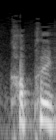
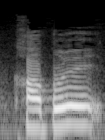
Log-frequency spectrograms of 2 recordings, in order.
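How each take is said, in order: First: The middle consonant is a strong aspirated p. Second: The middle consonant is a soft plain b. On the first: The speaker calls it wrong. "만약 피읍으로 쓴다면 커플, 그렇죠? 커플 좀 가져와 이렇게 발음을 해야 되지만 아무도 그렇게 발음 안 하죠" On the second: The speaker calls it right. "컵을 그렇게 발음합니다"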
